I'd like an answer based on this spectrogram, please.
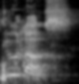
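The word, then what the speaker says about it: δοῦλος: Now the next word is doulos. Doulos has one diphthong, one vowel. U is your diphthong. Omicron is your vowel. So that means it also has two syllables.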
